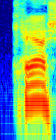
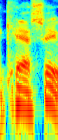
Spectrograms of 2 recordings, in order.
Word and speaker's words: cache: the assload of weapons the kesu shooter possessed cash is pronounced cash so cash with a ACC Senate e is pronounced cash what did I say cach a weapons cach a probably I don't I don't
